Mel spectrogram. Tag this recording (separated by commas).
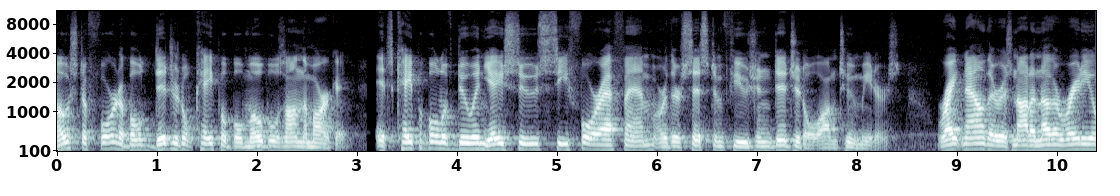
Speech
